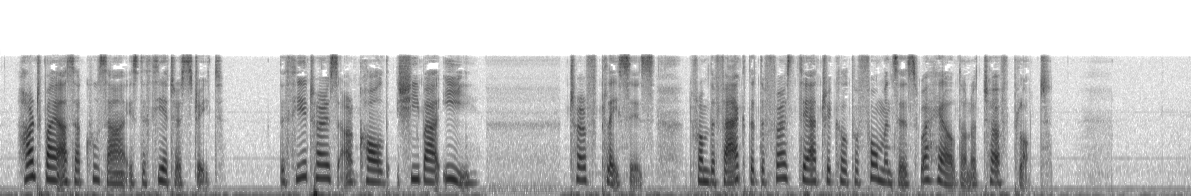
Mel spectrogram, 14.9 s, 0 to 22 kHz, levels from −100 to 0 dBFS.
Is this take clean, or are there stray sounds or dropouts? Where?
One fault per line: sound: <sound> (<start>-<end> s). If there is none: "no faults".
no faults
